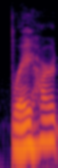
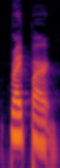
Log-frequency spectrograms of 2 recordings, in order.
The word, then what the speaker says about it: Breitbart: Brayhart, is that how you pronounce it? His company. Steve Bannon had a publishing company that he sort of inherited or whatever. Breitbart.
